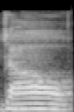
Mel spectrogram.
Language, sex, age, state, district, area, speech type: Odia, male, 60+, Odisha, Jajpur, rural, read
